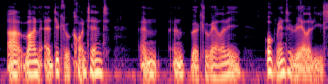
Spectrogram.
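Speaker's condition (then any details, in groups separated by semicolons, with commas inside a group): Cerebral palsy; born two months premature, lifelong wheelchair user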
